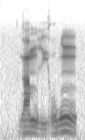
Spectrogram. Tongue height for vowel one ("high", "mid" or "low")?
low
